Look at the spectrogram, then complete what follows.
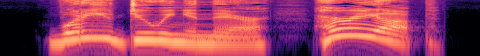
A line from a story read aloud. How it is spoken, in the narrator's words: Travis yelled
